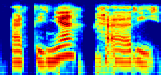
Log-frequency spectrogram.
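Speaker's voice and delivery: ordinary talk, nothing marked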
